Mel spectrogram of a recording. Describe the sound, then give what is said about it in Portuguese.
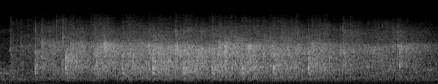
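An audience, standing, applauds the Lord steadily, a dense wash of many hands clapping at once, sustained and fairly loud for several seconds without any talking over it. “Quem está aqui, diga glória a Deus, fique de pé, dá um aplauso ao Senhor.”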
